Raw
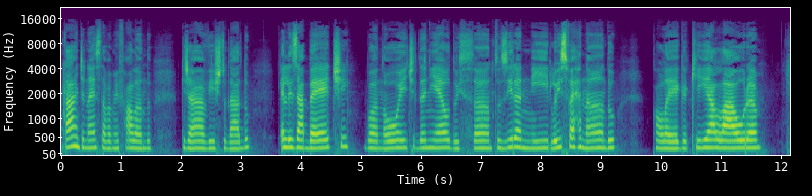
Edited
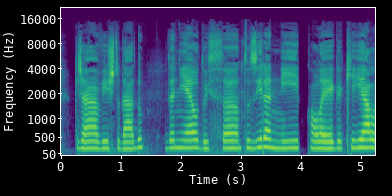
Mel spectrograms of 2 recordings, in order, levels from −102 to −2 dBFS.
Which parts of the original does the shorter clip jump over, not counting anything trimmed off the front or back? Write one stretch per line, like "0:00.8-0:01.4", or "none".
0:03.5-0:05.9
0:08.1-0:09.7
